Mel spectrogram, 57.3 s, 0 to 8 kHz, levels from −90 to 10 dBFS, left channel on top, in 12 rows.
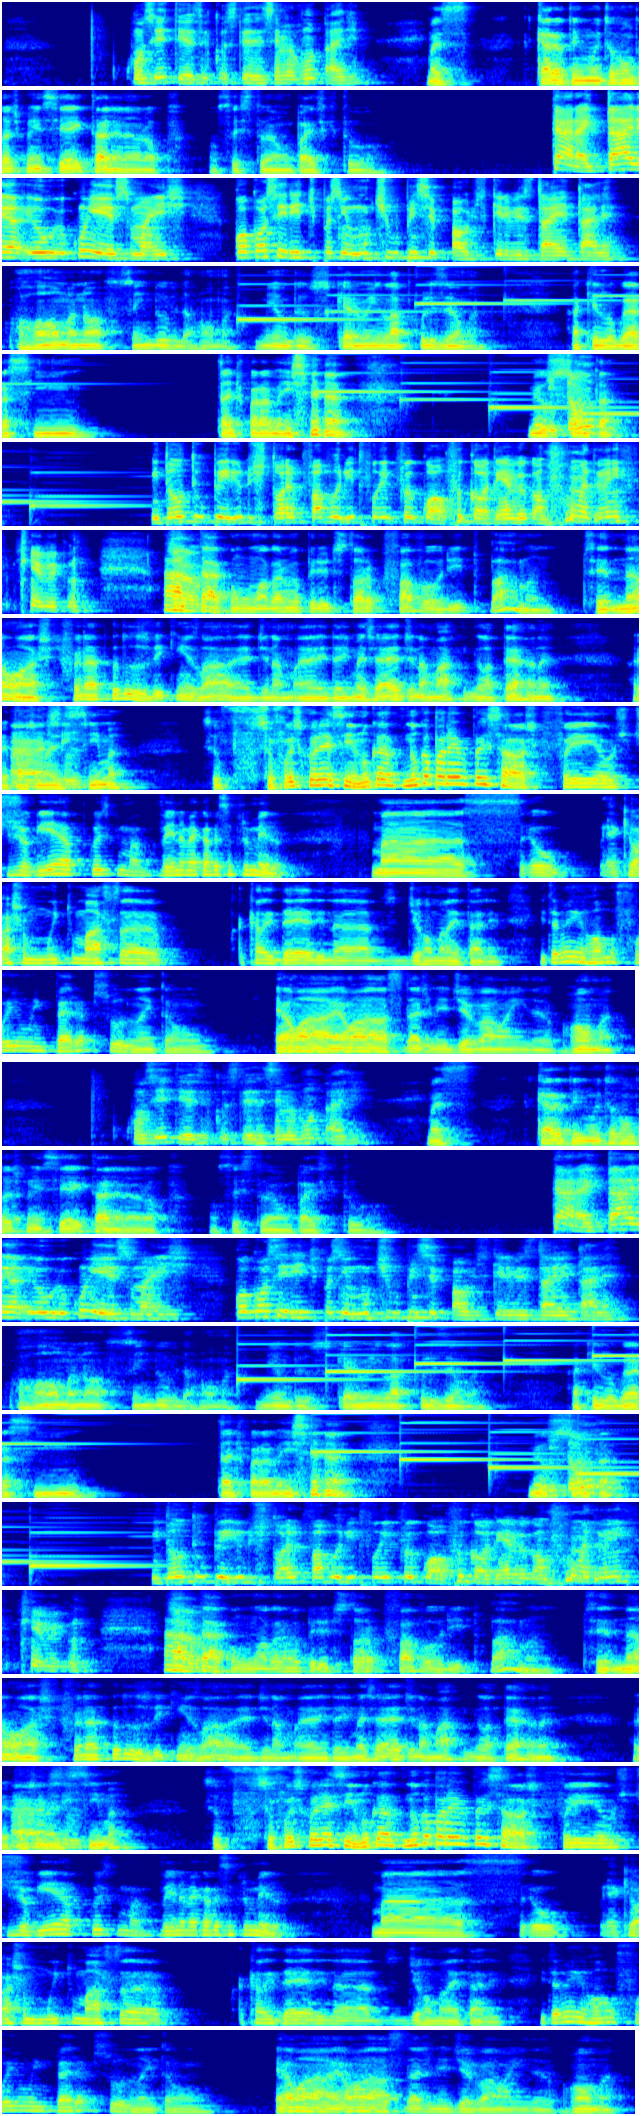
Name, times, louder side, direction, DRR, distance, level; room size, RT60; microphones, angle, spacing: voice 1, 1.0-2.7 8.9-10.9 11.3-14.2 23.3-23.7 25.0-30.2 38.3-38.8, left 3 dB, 85° left, 7 dB, 0.8 m, -28 dB
voice 2, 4.0-7.6 14.4-17.9 18.6-19.8 20.7-22.1 23.1-23.7 29.9-37.6 38.2-39.1 39.7-45.1 45.8-47.2 47.5-49.0 49.6-51.5 51.8-54.1 54.6-57.1, left 3 dB, 30° left, 6 dB, 0.4 m, -27 dB
sound 1, 16.1-19.8 21.4-25.2, right 5 dB, 80° right, 0.8 m, -35 dB
8.4 x 3.6 x 3.8 m, 0.42 s
head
